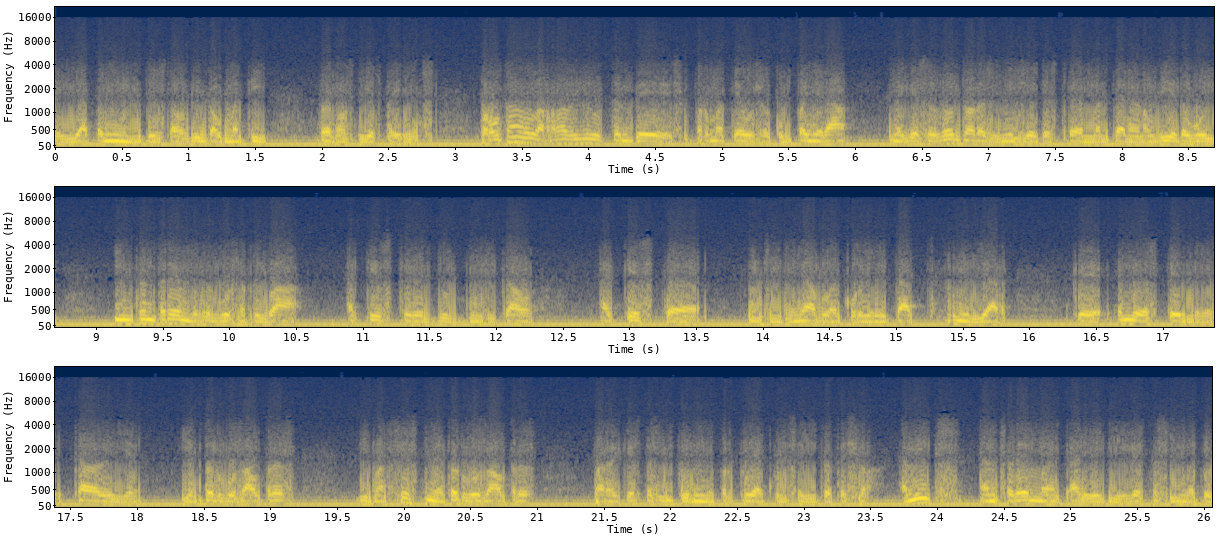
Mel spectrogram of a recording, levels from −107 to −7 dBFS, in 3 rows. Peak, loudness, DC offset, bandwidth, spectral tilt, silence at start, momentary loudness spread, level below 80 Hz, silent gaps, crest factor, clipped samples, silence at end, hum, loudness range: -4 dBFS; -17 LUFS; 2%; 4.2 kHz; -11.5 dB/octave; 0 s; 6 LU; -38 dBFS; none; 12 dB; under 0.1%; 0 s; none; 2 LU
